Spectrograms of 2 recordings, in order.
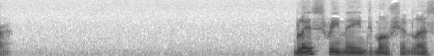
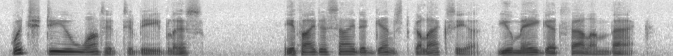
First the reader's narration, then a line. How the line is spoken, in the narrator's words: Trevise said calmly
